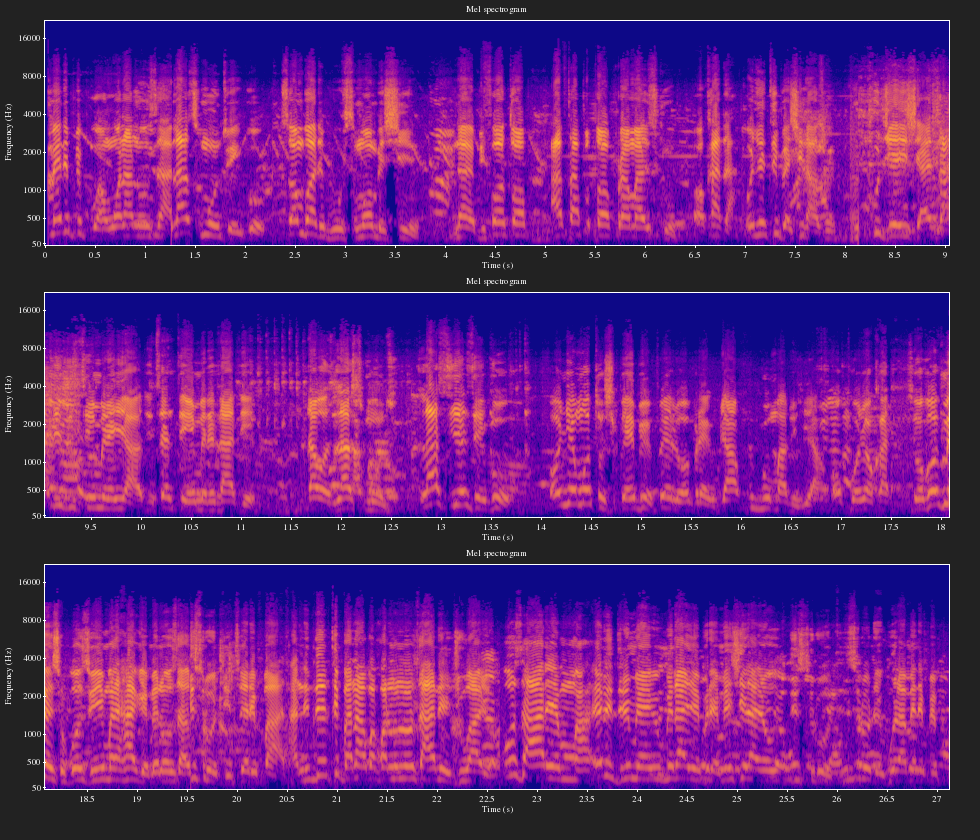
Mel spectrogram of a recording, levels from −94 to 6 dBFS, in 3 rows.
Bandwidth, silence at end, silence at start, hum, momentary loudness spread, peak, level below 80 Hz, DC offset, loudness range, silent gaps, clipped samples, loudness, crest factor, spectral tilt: 13.5 kHz; 0 s; 0 s; none; 12 LU; -2 dBFS; -84 dBFS; under 0.1%; 5 LU; none; under 0.1%; -19 LUFS; 18 dB; 1.5 dB/octave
